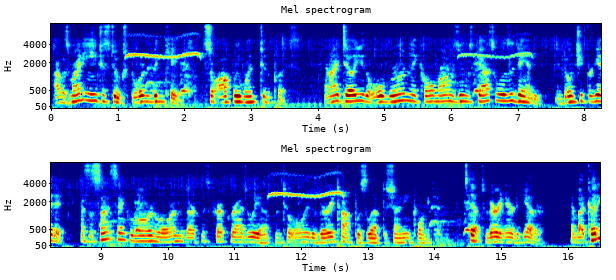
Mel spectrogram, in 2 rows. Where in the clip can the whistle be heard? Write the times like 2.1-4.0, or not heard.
1.1-2.4, 6.1-7.3, 11.4-12.8.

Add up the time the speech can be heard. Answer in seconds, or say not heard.
16 s.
